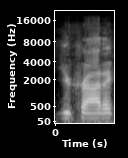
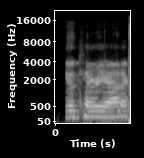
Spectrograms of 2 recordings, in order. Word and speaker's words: eukaryotic: we're relatively close i'm on like ukratic and procratic cells right now nerds eukaryotic and prokaryotic yeah that's how they're pronounced i don't either i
